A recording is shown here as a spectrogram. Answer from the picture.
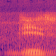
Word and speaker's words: dix: Перед согласными X не произносится. Ди, но произносится как Z перед гласными. Dix hommes, и как S в конечной позиции. Ils sont dix.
